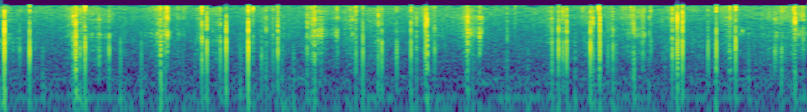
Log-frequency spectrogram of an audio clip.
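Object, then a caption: Polyurethane foam squishy toy. Fingertips and long nails tap and press the surface of a large, soft, pink glossy sticky polyurethane foam squishy toy. Rapid, dense sticky crackles and peeling snaps with bright tops ride over a steady low hum, producing a continuous crackling patter.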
